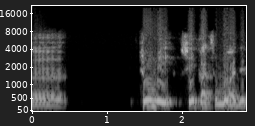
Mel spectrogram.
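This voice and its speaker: At a very slow pace, a man with a dark, mellow tone talks at a fairly high pitch with ordinary pitch variation. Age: 60s. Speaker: pastor. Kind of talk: sermon. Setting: video call.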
